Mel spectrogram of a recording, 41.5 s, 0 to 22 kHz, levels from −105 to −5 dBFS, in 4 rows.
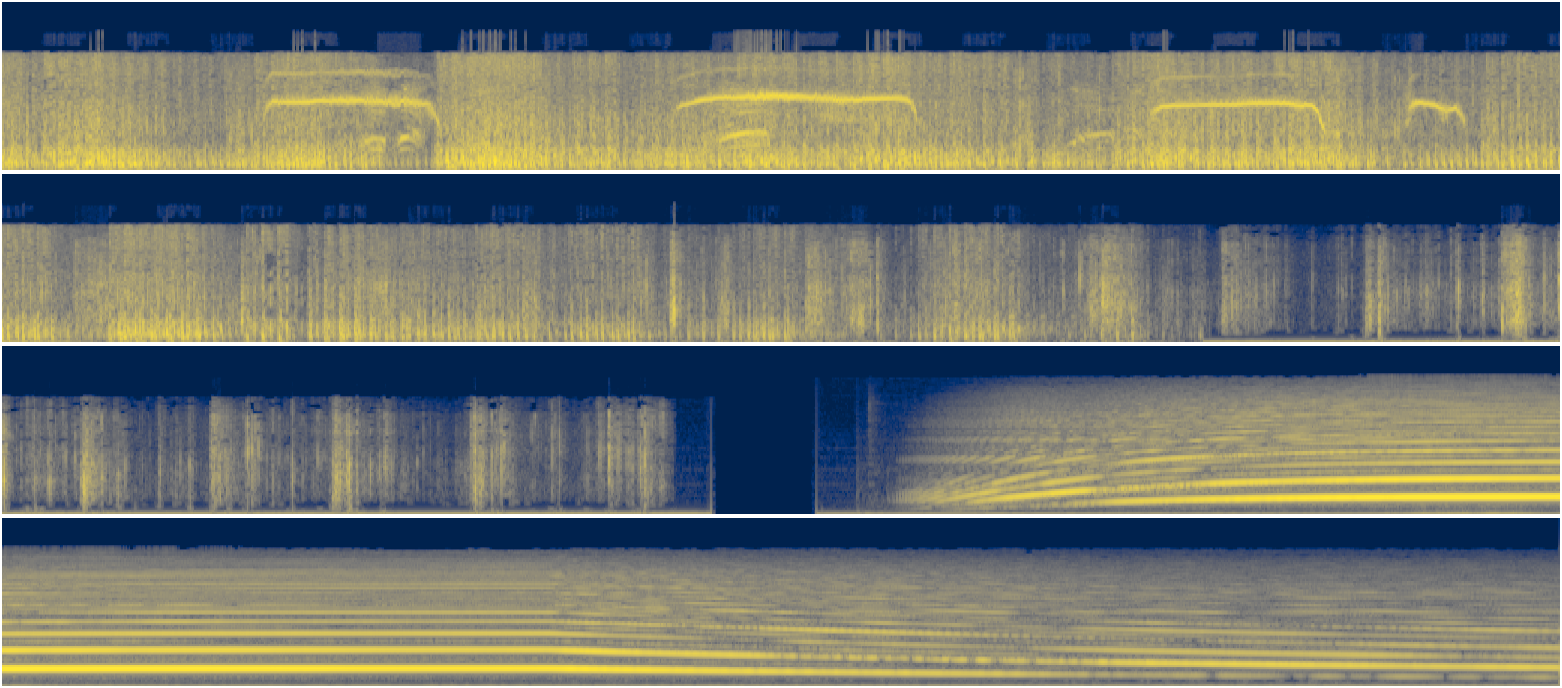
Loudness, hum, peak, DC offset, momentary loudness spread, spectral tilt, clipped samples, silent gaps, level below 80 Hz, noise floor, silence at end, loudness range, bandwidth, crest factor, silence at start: -11 LUFS; none; 0 dBFS; under 0.1%; 21 LU; -5 dB/octave; 0.4%; 25.54-26.16 s; -38 dBFS; -57 dBFS; 0 s; 22 LU; 9 kHz; 12 dB; 0 s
